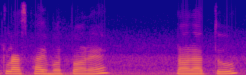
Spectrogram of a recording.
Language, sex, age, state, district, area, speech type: Assamese, female, 30-45, Assam, Nalbari, rural, spontaneous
